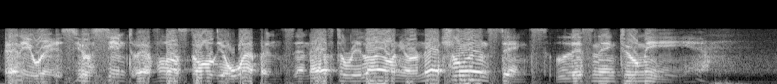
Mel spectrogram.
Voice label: radio; murica

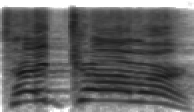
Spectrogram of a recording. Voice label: take cover, grunt; nimble grunt

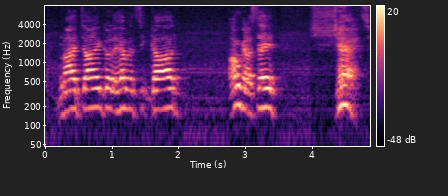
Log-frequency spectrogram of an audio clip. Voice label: Chat

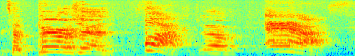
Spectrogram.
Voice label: Chat; Tourettes Guy

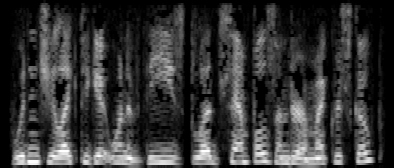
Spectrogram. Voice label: blood sample, female

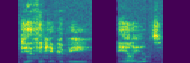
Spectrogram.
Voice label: young grunt

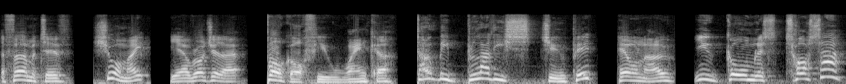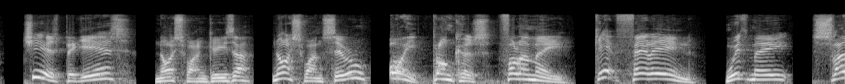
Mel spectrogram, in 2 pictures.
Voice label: male voice one

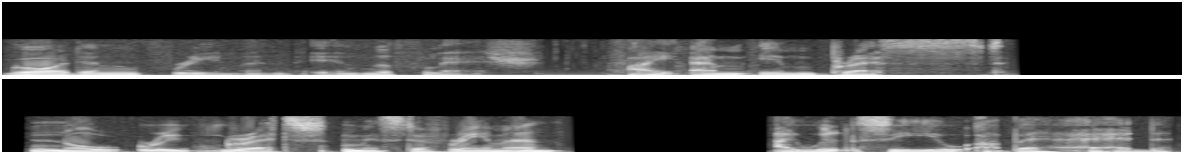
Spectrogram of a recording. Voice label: impressed; gman

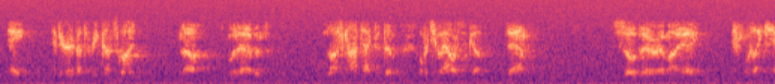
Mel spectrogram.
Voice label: grunt chat; alphaunit

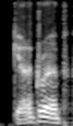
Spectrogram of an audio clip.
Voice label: command, grunt; nimble grunt

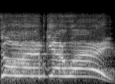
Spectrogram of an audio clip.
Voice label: "freaks", grunt; nimble grunt

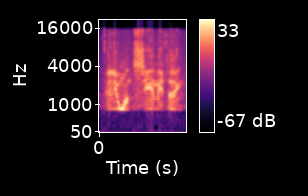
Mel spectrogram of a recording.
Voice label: chat

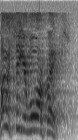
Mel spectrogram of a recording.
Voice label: chat; sgthartmann

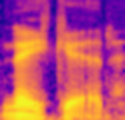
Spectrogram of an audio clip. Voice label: "naked", word

